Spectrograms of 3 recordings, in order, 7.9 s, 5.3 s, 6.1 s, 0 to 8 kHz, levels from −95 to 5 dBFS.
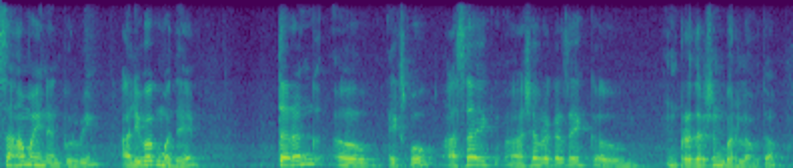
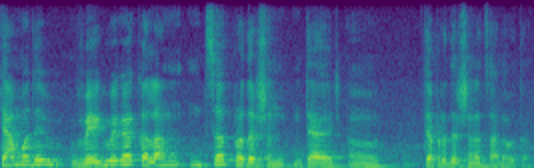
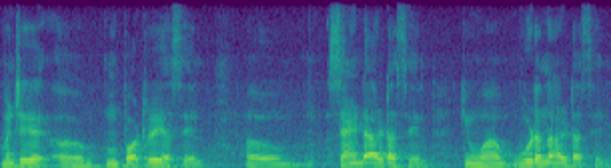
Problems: constant background noise, background conversations at intervals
